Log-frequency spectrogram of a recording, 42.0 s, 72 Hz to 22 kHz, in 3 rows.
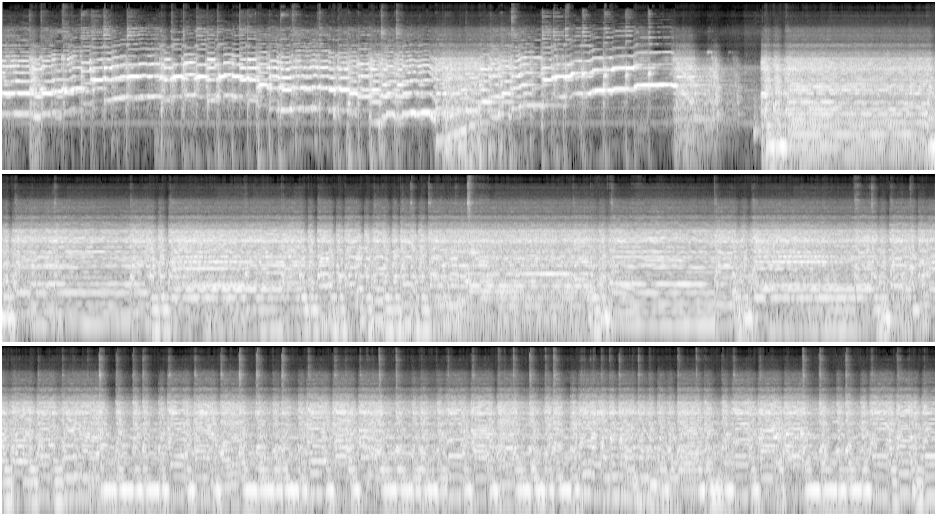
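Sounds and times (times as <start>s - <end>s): distorted guitar chords and riffs: 0.0s - 41.9s
electric guitar runs: 9.5s - 41.9s.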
